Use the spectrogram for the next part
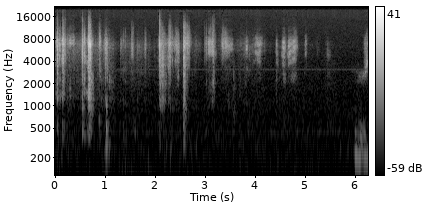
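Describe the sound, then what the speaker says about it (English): Paper is torn by hand into a rough ear shape for a shabby chic cow craft: a series of short, close ripping bursts separated by brief pauses. "Just tear out a basic ear shape."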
